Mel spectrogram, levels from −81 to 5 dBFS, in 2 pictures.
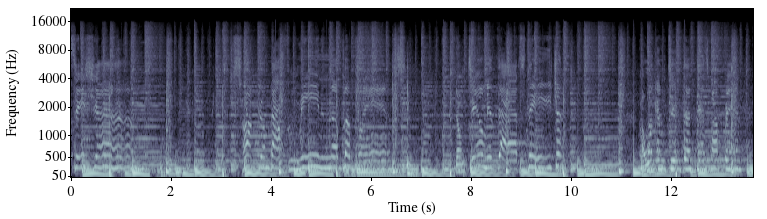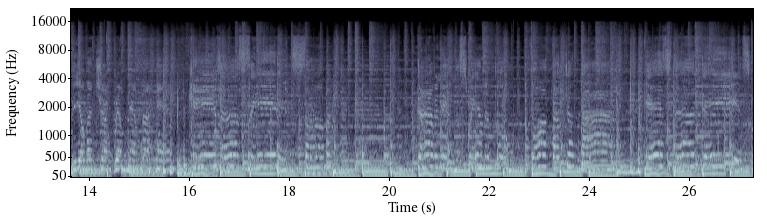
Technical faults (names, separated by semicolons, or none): periodic USB or driver dropouts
